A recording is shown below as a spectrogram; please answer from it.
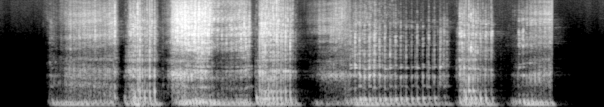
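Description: A leopard gives a run of deep, grating roars: about seven rough bursts over five seconds, separated by brief pauses.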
